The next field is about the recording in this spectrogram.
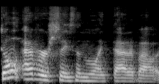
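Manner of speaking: stern, harsh, angry scolding tone. Someone asks to see them be angry again: angry, scolding. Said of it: "can you be angry again?".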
